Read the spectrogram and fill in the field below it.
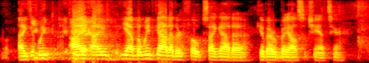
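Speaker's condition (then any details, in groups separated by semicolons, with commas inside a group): No condition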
